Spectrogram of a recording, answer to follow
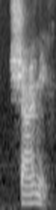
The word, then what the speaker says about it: Xiaomi: so I'm just said on Facebook that yeah show me and so what you just said shut all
